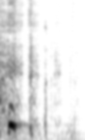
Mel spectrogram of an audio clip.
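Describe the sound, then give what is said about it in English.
A person fakes a single sneeze, a quick voiced intake followed by a breathy burst, over in about a second, with no other talking. “Yeah, he could sneeze. I'd be like, you need a tissue.”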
